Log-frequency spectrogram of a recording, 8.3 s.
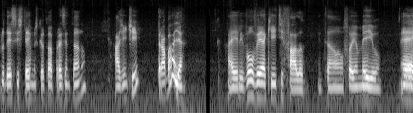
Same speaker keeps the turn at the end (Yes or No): No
